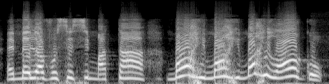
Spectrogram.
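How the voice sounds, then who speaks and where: A sinister demonic whisper of temptation presses the same command again and again, pitched high and relentless. A woman acts it out within a sermon. It sounds insistent and wheedling rather than loud. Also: lively intonation, slow pace, dry recording, exaggerated voice. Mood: urging.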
